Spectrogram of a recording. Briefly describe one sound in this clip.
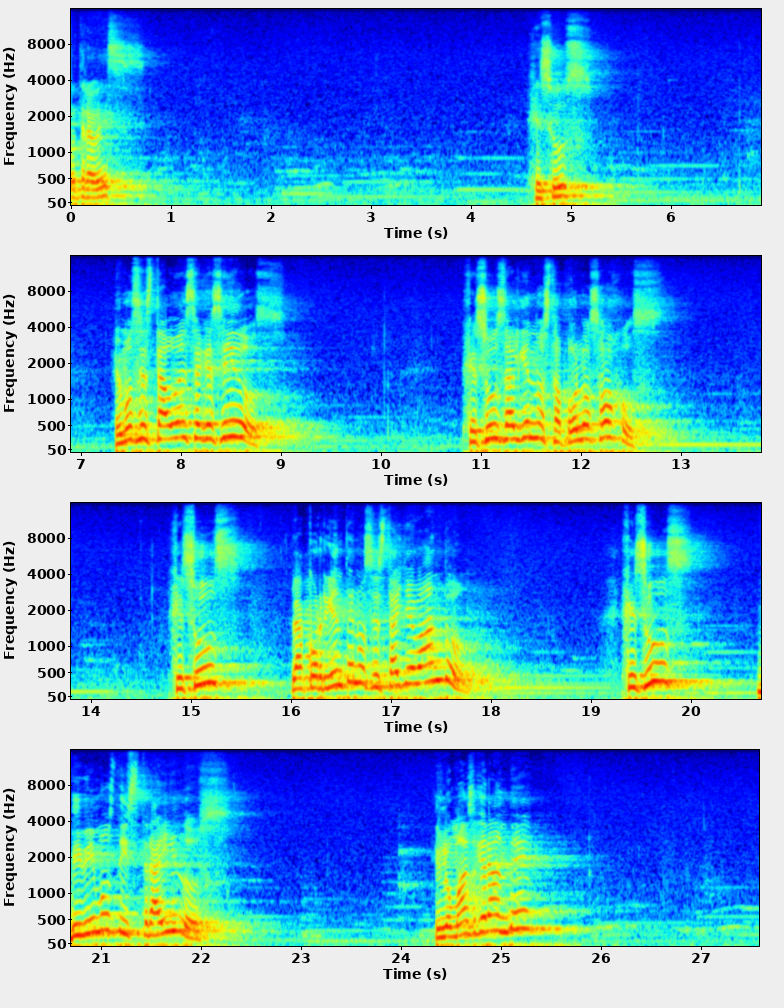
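A man sings in short phrases through a microphone and loudspeakers, echoing in a large hall.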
